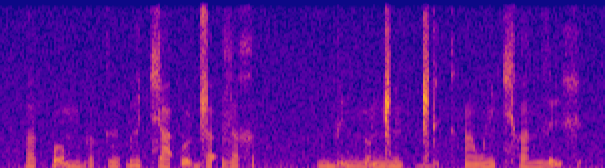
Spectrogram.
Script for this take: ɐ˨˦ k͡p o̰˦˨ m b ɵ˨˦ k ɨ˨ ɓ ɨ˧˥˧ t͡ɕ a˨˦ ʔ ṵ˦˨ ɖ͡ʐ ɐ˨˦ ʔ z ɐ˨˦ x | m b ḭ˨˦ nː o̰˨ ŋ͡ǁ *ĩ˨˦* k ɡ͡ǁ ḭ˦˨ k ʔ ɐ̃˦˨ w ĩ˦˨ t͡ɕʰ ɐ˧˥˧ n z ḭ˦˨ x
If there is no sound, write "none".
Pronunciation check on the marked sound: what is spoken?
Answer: ĩ˨˦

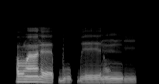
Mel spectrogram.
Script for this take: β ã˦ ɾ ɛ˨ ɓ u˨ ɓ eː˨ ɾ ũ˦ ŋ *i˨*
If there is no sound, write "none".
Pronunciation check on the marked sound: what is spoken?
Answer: i˦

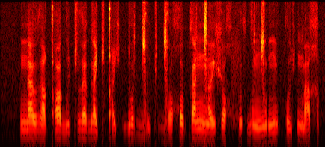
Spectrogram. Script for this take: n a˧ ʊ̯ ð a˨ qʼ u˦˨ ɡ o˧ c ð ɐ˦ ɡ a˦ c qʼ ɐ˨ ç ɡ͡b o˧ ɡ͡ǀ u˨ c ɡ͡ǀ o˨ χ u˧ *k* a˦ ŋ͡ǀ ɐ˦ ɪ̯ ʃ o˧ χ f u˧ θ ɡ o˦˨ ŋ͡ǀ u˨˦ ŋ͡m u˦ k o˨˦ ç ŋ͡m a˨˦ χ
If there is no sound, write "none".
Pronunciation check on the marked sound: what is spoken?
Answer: k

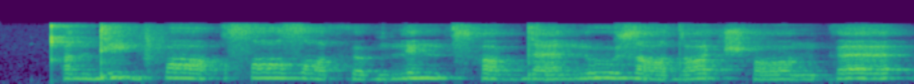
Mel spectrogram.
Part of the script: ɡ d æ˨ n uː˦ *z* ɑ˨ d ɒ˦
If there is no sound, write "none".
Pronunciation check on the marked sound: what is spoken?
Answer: z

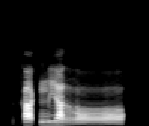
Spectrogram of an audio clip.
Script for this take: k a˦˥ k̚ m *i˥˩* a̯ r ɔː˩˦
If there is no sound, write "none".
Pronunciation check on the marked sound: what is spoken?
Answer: i˥˩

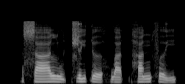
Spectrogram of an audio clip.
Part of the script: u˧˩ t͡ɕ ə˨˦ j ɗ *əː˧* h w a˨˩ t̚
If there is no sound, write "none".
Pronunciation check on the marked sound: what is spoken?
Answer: əː˧˩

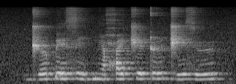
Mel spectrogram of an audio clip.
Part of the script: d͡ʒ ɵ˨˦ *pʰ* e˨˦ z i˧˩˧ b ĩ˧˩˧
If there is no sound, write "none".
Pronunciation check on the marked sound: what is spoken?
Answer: ɓ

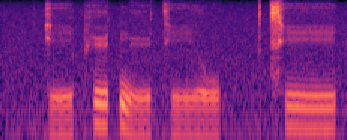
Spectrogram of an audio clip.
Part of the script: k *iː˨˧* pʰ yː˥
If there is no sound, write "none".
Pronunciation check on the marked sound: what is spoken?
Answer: iː˨˧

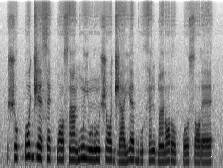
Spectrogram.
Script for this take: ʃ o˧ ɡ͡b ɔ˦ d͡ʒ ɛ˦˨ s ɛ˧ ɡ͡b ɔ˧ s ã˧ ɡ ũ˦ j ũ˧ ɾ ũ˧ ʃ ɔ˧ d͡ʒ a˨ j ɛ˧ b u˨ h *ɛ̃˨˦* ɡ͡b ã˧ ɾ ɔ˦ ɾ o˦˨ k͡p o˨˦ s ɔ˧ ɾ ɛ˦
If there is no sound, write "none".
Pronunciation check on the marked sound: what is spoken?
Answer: ɛ̃˨˦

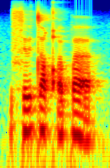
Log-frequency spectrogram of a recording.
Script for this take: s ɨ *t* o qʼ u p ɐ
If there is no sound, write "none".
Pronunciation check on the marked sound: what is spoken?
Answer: t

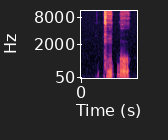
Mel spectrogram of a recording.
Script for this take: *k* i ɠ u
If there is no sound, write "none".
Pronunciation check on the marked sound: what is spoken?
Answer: k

